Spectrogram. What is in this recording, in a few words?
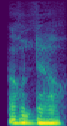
quietly saying oh no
